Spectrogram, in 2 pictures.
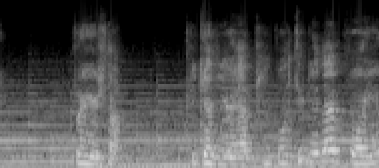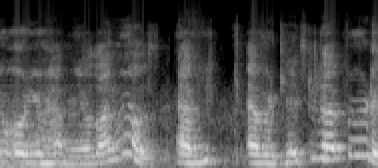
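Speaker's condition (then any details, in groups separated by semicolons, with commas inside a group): Cerebral palsy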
